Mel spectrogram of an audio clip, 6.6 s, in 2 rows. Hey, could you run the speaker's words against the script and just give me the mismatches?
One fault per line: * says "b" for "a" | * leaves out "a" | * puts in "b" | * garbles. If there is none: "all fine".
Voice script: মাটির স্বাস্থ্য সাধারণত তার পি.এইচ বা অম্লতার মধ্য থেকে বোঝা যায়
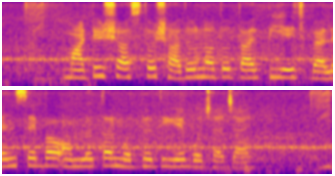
* puts in "ব্যালেন্স"
* says "দিয়ে" for "থেকে"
